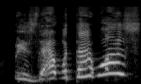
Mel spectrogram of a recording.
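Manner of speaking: surprise, voice shooting very high. Reacting to the other speaker's remark, surprised with the voice going high. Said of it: "You hear how high my voice goes?".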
